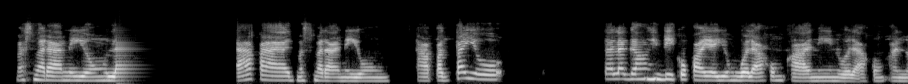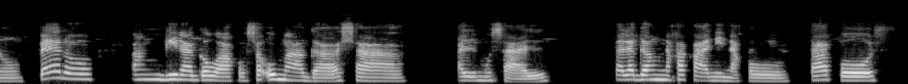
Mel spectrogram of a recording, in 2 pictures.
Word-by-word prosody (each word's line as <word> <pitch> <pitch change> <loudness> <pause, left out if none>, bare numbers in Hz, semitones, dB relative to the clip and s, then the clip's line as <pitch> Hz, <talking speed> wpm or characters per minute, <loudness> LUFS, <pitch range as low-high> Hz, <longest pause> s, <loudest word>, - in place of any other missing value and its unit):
mas 200 +1 -7
marami 190 -3 +2
yung 180 0 -1 1.0
lakad, 200 -5 +1
mas 185 0 -8
marami 165 -3 +1
yung, 160 0 -5 0.2
ah, 175 0 -1
pagtayo, 225 +5 -1 1.0
talagang 245 0 +1
hindi 235 -1 +2
ko 225 -1 -1
kaya 195 -2 +5
yung 190 0 0
wala 185 -1 +4
akong 190 0 -7
kanin, 165 0 0
wala 155 -1 0
akong 160 0 -9
ano, 155 -1 -5 0.2
pero 250 -3 +1 0.3
ang 230 0 -4
ginagawa 205 -5 +3
ko 175 0 -10
sa 220 +5 -1
umaga, 185 -9 +1
sa 165 -4 0 0.6
almusal, 180 -7 -1 0.6
talagang 220 0 +2
naka-kanin 185 -6 0
ako 150 -1 -3 0.2
tapos 195 - +2
185 Hz, 105 wpm, -14 LUFS, 165-220 Hz, 1.0 s, kaya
